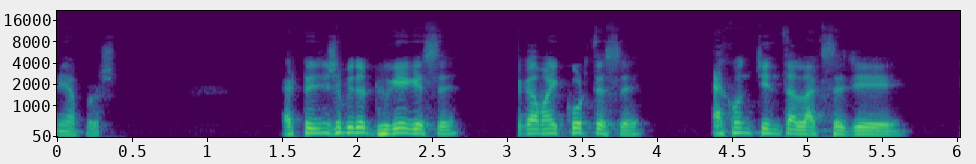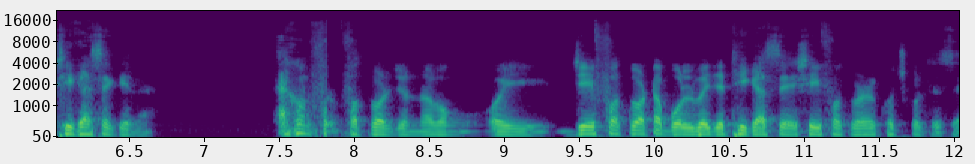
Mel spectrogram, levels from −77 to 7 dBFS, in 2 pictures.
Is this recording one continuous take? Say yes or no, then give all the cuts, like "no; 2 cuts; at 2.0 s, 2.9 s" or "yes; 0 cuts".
no; 2 cuts; at 3.1 s, 7.8 s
